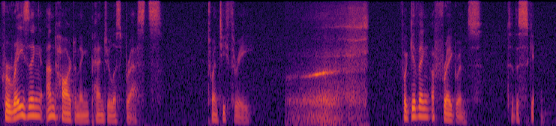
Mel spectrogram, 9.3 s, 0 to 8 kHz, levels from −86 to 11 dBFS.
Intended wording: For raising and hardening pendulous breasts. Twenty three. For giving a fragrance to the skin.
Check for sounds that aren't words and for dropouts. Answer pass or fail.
fail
